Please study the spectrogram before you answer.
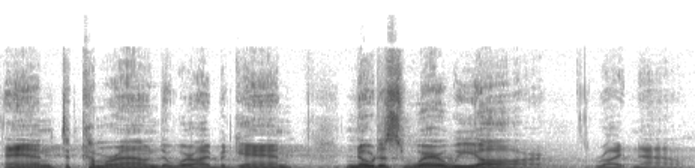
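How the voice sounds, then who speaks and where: A man gives a formal, prepared address in a large hall with long reverb. His voice sits at a middle pitch. He phrases deliberately, setting short clauses apart with rhetorical pauses, as a professor speaking at a graduation. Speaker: professor giving a commencement speech.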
